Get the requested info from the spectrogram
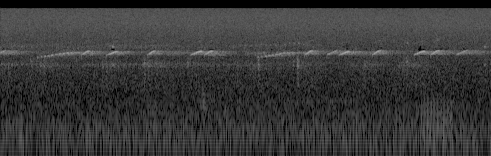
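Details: Remote Bentley Ponds, Upper Michigan, with wood frogs, spring peepers, green frogs, gray tree frogs and toads: high, even frog trilling punctuated by sharp upslurred peeps roughly every half second, unevenly spaced.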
